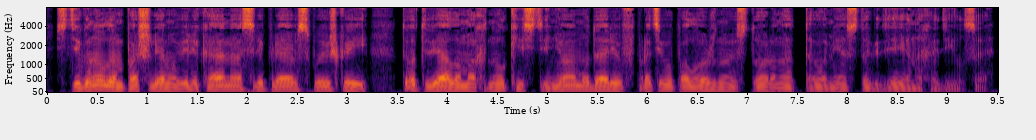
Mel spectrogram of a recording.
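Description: Male audiobook narrator, low pitch, dry close recording, steady measured delivery. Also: no room sound. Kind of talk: scripted first-person fantasy narration.

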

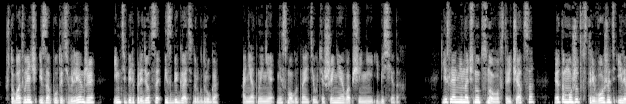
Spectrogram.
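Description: A man reads a science-fiction novel aloud at a steady, measured pace. His voice sits in the middle range, and the recording is dry and close, with no room sound. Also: medium pitch, no echo. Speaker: audiobook narrator. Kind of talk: scripted narration.

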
